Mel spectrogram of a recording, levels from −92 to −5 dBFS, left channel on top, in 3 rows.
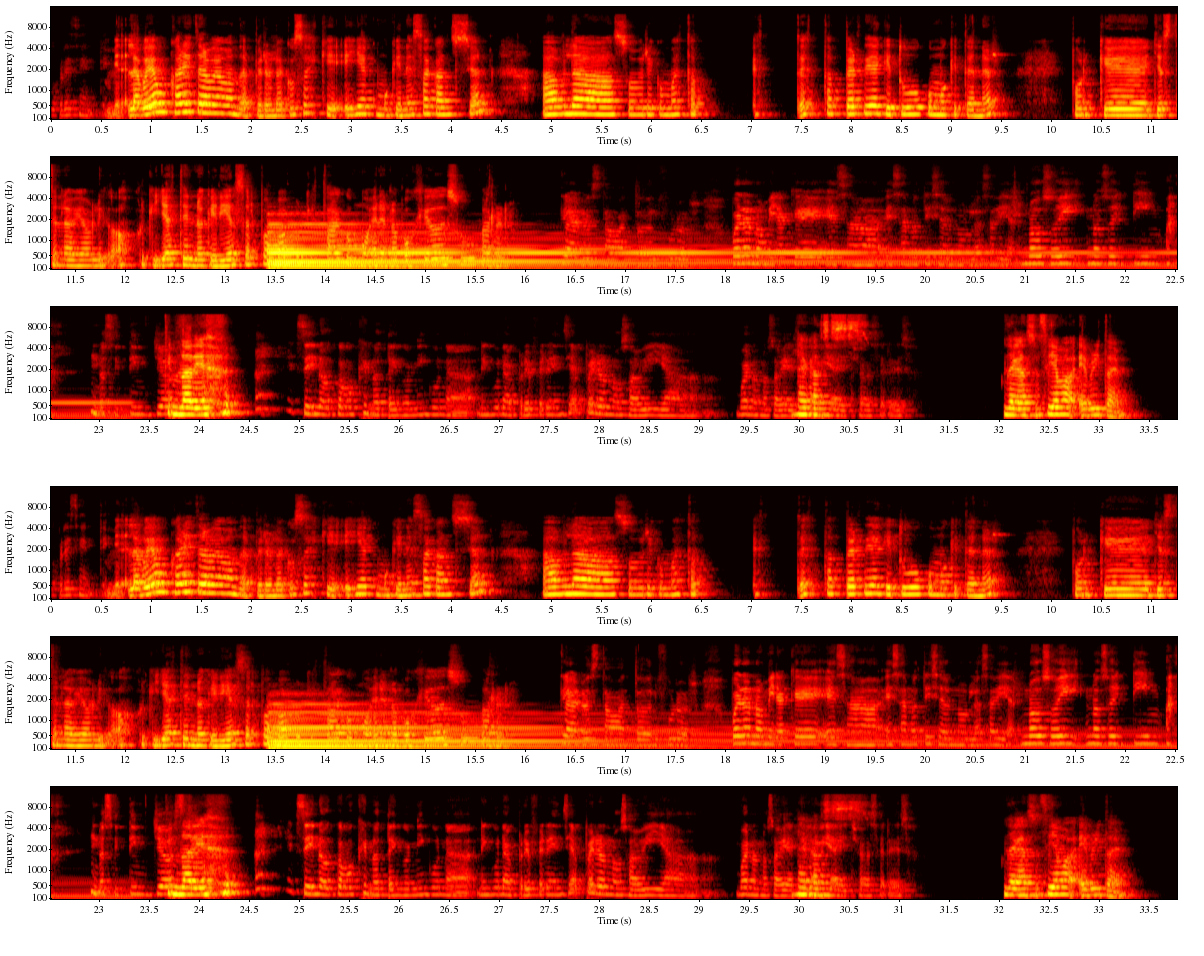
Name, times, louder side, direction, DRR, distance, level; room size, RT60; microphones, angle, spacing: voice 1, 0.0-0.6 16.4-24.1 24.6-31.2, right 2 dB, 35° right, 6 dB, 1.0 m, -46 dB
voice 2, 0.5-6.5 7.0-7.1 7.5-9.5 10.2-15.9 23.7-24.3 29.9-30.2 32.0-33.3, left 2 dB, 40° left, 7 dB, 0.9 m, -33 dB
Piano, 13.4-21.9 22.3-23.3, left 4 dB, 80° left, 1.7 m, -33 dB
10.5 x 7.3 x 2.5 m, 0.37 s
head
